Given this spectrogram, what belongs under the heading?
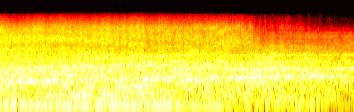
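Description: Piston-engined WWII propeller aircraft in Battle of Britain dogfights over southern England, a broad steady engine drone held at constant loudness throughout, with no voices.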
